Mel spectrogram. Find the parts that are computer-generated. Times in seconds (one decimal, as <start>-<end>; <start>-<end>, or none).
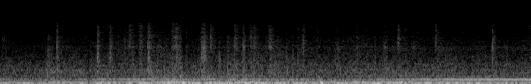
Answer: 0.0-0.4; 1.0-5.3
